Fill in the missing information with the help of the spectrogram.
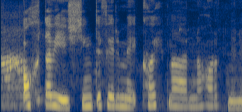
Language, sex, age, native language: Icelandic, female, 13, Icelandic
